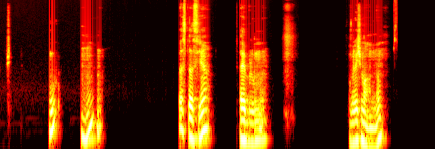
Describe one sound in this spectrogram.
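A man speaks casually into a close microphone, in short bursts.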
